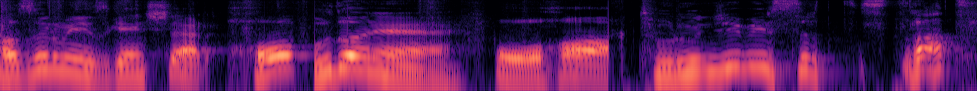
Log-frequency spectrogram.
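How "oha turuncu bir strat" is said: overwhelmed, excited, lost for words. Opening a package and finding an orange strat, speechless with excitement. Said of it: "Konuşamadım heyecandan".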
